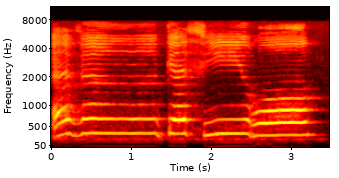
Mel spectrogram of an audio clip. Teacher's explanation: زبان کی نوک دانتوں کی نوک پر لگتی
